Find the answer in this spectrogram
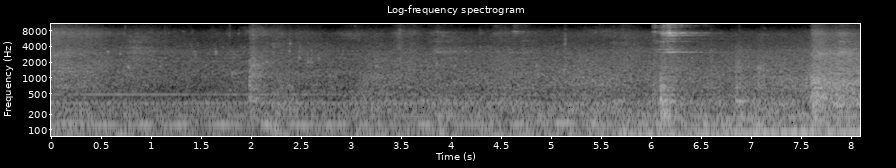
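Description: Steady low mechanical hum, with a can of engine flush being poured into a car engine's oil filler and a couple of light knocks of the can about six seconds in and near the end.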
